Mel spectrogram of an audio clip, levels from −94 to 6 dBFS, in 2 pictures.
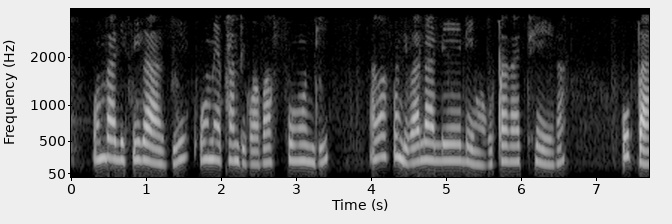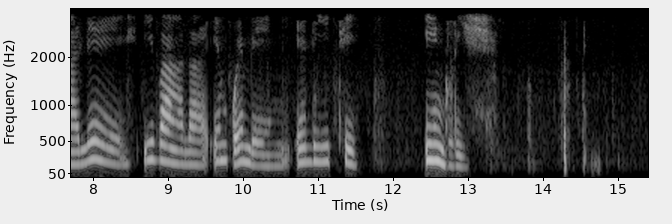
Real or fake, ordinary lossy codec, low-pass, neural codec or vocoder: real; MP3, 32 kbps; 3.6 kHz; none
